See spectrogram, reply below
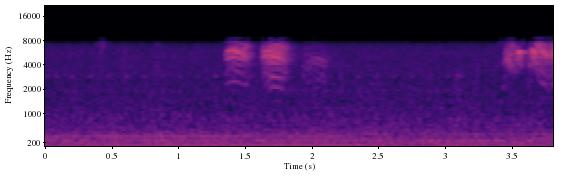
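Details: Two brief clusters of high, thin, slightly buzzy chirps, three or four quick notes each, from birds frolicking on a magnolia, possibly chestnut-backed chickadees, over a steady low hum.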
